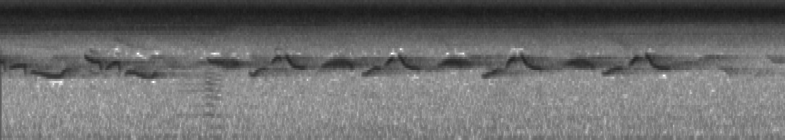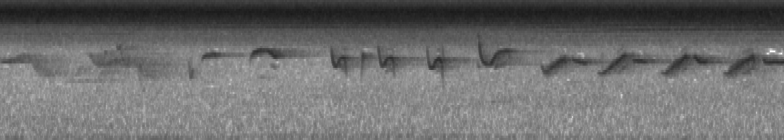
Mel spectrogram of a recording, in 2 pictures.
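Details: Chinese hwamei singing noisily in a park, hard to spot though its voice is heard; a long run of repeated whistled notes rising and falling, in fast series with a brief pause midway, over constant high-pitched hiss.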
